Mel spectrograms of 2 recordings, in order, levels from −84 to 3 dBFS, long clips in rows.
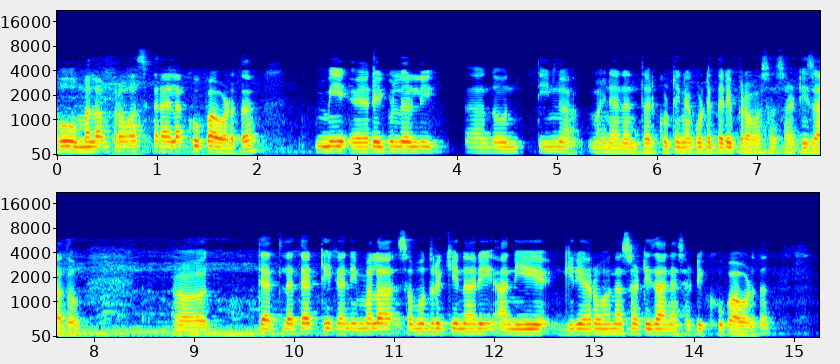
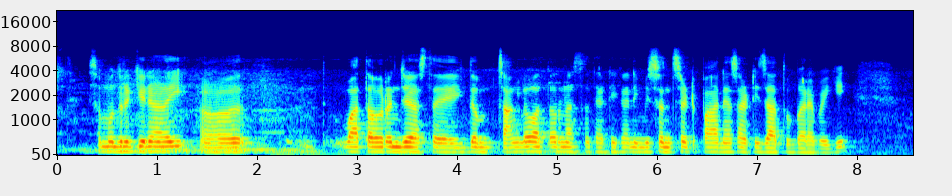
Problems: constant background noise, background conversations at intervals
